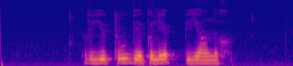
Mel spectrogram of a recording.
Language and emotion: Russian, neutral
